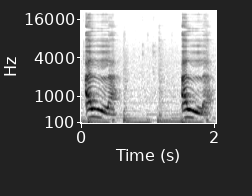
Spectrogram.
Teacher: lateral approximant pada alveolar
